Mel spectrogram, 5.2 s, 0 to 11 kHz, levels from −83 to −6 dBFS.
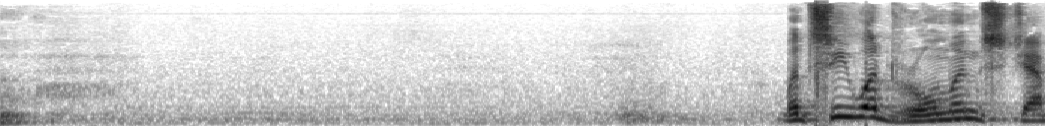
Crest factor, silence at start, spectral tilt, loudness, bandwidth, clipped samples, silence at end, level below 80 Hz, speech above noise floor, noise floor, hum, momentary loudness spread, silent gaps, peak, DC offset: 18 dB; 0 s; -2 dB/octave; -12 LUFS; 11 kHz; 0.1%; 0 s; -56 dBFS; 36 dB; -49 dBFS; none; 11 LU; none; 0 dBFS; under 0.1%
